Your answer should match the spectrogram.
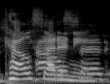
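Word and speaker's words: Chalcedony: Calcedony. – Calcedony. – Calcedony. – Write that down, Pancho. – Yeah, the H is silent.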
